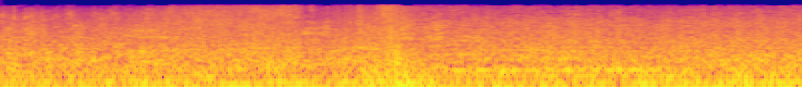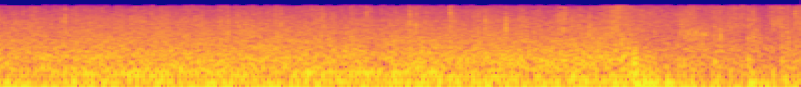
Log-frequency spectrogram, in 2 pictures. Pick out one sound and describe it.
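Flames roar from a fire blast.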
